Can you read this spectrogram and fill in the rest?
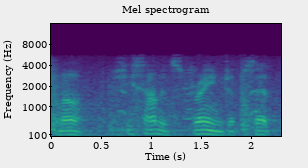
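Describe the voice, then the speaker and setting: A man's voice: mid-range voice, fairly even intonation, takes it slowly, noisy background, close to an everyday voice. An actor playing a reserved, practical male lab assistant in 1950s drama style, terse and hesitant. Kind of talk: 1950s anthology drama acting. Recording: muffled old broadcast under loud music.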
